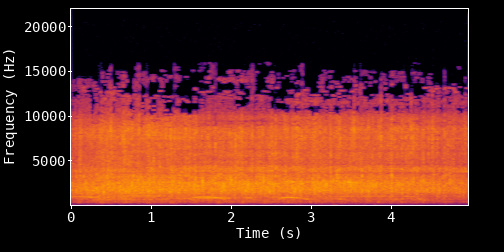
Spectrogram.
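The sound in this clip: An audience applauds to welcome a comedian guest onto a show, giving loud, dense, unbroken clapping that stays steady for the whole stretch.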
